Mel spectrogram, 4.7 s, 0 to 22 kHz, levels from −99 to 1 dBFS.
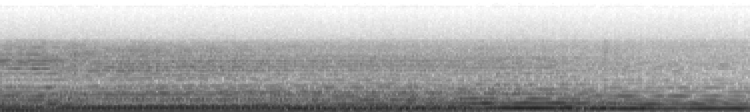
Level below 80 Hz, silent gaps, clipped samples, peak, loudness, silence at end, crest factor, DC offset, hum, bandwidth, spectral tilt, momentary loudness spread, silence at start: -34 dBFS; none; under 0.1%; -10 dBFS; -23 LUFS; 0 s; 12 dB; 0.1%; none; 5.2 kHz; -10 dB/octave; 5 LU; 0 s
